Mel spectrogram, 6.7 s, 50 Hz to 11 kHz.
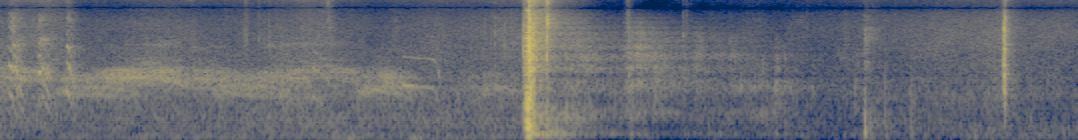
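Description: Crows cawing, then a little over three seconds in a single loud 12-bore shotgun shot with a short echo. Two faint sharp clicks follow near the end.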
